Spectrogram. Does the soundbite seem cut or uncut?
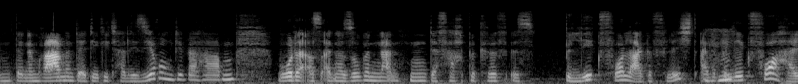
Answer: uncut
